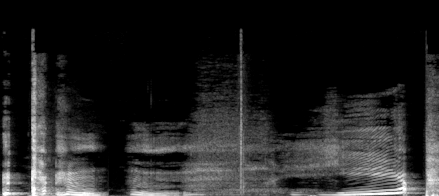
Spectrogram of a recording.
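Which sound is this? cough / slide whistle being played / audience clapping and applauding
cough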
